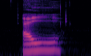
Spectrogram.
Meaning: 1. which ...? what ...? what kind of ...? (followed by a noun in the genitive or a personal suffix) 2. whichever 3. any
- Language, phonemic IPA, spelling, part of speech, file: Arabic, /ʔajj/, أي, pronoun, Ar-أي.ogg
